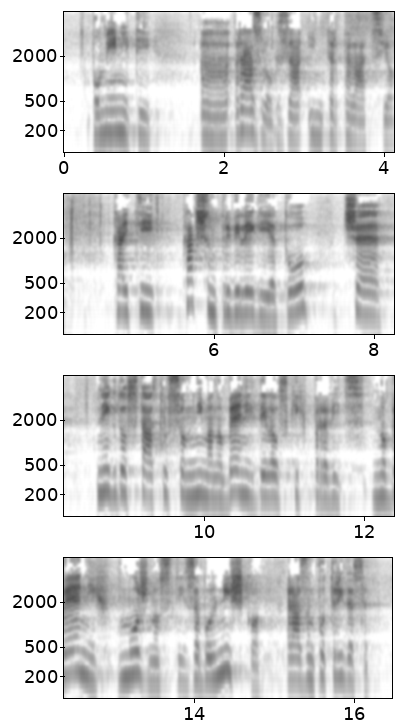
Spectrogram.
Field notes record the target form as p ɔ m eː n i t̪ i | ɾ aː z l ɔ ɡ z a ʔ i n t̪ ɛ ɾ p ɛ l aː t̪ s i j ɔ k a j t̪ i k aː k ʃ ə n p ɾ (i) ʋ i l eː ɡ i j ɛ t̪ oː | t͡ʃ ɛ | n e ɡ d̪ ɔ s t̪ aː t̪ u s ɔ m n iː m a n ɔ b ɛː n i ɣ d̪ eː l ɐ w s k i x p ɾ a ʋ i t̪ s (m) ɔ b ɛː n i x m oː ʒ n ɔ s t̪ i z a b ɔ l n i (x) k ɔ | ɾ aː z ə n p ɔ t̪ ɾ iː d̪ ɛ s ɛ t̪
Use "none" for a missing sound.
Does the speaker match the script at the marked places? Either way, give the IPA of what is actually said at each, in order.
i, n, ʃ

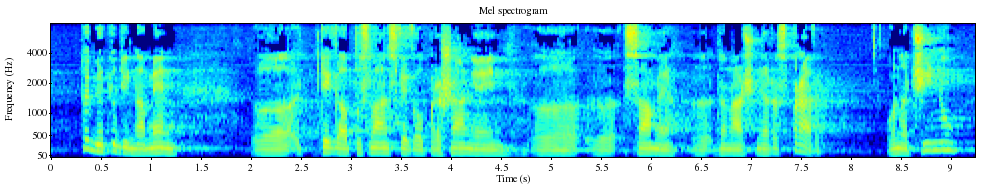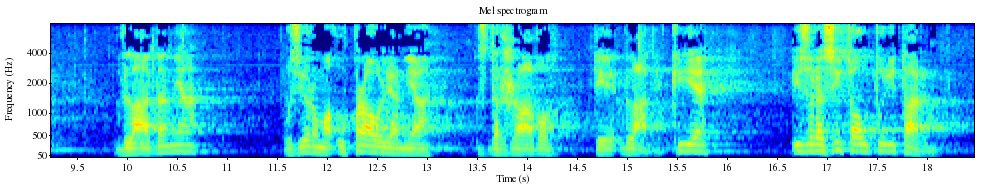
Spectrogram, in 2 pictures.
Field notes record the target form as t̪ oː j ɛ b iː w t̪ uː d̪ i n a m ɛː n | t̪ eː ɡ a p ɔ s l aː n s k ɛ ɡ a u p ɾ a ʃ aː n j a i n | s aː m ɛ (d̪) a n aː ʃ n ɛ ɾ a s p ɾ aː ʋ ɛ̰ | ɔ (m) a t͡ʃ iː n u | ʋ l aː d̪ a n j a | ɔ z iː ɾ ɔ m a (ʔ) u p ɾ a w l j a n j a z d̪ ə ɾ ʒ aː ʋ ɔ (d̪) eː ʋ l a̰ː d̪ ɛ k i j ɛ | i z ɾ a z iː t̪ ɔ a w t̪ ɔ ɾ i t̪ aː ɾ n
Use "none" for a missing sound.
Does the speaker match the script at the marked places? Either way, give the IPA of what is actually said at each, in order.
d̪, n, ʔ, t̪

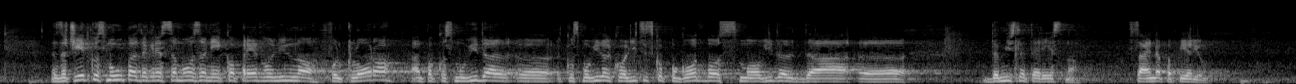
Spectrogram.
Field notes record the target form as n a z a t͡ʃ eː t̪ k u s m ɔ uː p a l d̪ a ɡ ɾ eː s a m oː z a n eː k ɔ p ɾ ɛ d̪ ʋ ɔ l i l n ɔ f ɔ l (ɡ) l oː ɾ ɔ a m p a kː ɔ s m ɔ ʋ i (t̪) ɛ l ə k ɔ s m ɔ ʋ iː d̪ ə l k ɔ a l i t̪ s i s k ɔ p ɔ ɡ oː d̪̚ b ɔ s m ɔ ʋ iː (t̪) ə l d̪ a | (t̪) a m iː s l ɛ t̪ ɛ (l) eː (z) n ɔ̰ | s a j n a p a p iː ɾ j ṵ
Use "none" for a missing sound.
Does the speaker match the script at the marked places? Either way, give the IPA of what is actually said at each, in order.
k, d̪, d̪, d̪, ɾ, s

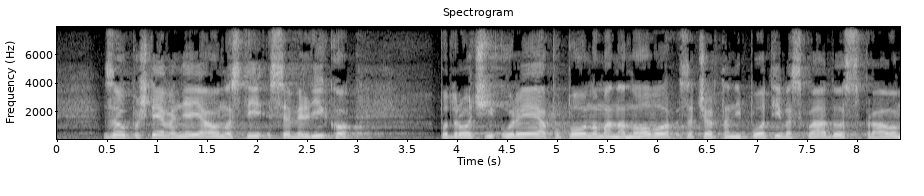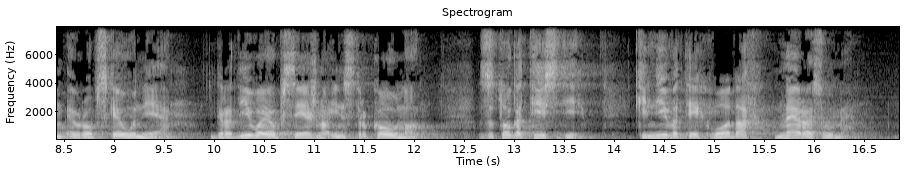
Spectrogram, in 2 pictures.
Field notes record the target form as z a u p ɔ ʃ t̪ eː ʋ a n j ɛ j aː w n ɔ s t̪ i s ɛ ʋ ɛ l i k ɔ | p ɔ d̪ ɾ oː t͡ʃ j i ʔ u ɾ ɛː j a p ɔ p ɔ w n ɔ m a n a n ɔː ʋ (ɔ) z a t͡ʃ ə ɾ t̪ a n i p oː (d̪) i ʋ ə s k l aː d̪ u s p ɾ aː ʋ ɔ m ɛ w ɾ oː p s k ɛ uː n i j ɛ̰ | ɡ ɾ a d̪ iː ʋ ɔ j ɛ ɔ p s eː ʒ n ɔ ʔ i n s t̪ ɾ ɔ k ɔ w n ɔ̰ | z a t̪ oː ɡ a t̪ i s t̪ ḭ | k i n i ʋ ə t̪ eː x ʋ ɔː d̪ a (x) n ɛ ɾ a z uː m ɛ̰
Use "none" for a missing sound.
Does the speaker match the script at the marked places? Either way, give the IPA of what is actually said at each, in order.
ɔ, t̪, x

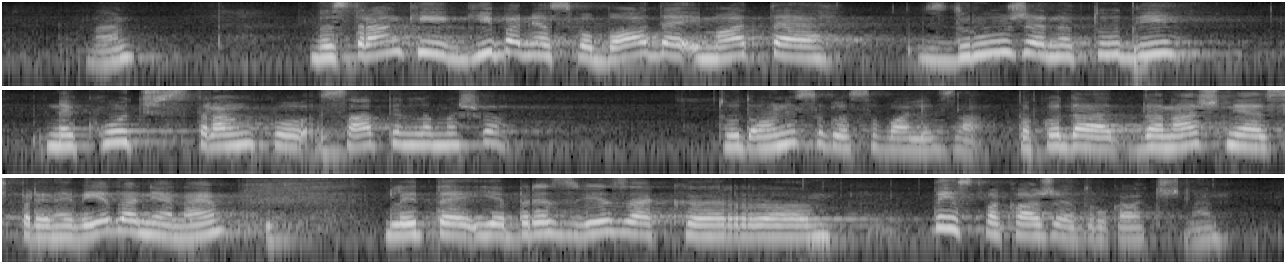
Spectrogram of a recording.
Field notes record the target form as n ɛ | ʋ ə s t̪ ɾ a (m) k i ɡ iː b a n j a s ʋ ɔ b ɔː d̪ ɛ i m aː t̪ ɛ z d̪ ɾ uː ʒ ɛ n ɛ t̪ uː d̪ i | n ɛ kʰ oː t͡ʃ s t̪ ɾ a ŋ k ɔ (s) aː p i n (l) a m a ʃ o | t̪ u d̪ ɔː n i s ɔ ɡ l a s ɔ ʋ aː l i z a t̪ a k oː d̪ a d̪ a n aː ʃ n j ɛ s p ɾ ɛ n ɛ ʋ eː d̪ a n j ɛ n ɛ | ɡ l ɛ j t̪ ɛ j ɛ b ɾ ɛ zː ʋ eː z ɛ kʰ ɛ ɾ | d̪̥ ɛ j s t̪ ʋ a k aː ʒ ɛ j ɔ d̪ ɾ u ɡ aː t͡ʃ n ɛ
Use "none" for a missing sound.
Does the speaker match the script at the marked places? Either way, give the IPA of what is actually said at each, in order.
ŋ, s, l

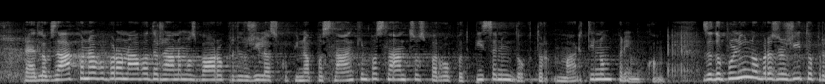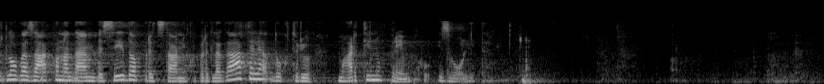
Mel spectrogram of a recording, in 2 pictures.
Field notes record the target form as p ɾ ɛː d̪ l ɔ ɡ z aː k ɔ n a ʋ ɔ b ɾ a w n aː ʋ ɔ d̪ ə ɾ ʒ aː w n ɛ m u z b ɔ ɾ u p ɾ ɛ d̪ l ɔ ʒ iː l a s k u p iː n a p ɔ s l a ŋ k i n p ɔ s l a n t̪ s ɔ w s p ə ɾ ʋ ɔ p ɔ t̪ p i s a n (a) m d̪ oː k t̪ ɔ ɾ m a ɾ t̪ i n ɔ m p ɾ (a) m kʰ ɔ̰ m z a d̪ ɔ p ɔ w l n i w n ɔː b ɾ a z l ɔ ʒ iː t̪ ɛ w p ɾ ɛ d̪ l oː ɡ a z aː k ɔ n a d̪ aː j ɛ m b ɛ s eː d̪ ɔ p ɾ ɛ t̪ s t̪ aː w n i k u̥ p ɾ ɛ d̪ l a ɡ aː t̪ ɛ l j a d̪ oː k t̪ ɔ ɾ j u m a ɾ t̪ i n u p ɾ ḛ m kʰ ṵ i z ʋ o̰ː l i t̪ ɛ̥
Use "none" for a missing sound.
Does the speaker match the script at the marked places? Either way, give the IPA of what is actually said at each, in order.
i, e

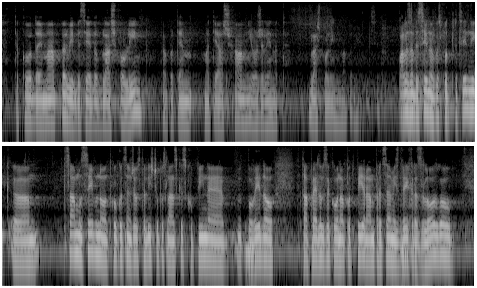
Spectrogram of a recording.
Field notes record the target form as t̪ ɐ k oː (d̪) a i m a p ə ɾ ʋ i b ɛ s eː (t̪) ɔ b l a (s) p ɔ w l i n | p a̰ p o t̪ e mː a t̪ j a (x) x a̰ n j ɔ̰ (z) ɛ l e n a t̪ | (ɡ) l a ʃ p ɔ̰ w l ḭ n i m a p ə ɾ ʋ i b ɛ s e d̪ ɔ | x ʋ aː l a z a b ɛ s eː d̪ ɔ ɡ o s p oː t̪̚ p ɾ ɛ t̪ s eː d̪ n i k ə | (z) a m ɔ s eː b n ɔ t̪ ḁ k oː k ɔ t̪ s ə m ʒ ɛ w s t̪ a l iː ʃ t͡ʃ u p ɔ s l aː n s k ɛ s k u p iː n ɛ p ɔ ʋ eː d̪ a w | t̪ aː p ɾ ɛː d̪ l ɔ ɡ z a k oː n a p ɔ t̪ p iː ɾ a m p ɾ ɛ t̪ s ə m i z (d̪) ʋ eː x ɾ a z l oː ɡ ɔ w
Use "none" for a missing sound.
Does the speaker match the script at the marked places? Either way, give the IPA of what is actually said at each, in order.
d̪, d̪, ʃ, ʃ, ʒ, b, s, d̪

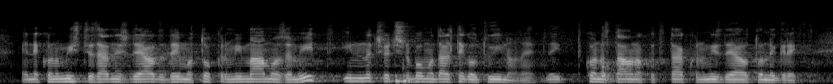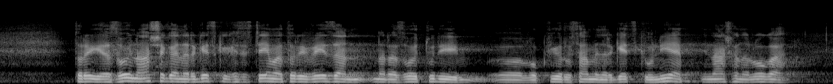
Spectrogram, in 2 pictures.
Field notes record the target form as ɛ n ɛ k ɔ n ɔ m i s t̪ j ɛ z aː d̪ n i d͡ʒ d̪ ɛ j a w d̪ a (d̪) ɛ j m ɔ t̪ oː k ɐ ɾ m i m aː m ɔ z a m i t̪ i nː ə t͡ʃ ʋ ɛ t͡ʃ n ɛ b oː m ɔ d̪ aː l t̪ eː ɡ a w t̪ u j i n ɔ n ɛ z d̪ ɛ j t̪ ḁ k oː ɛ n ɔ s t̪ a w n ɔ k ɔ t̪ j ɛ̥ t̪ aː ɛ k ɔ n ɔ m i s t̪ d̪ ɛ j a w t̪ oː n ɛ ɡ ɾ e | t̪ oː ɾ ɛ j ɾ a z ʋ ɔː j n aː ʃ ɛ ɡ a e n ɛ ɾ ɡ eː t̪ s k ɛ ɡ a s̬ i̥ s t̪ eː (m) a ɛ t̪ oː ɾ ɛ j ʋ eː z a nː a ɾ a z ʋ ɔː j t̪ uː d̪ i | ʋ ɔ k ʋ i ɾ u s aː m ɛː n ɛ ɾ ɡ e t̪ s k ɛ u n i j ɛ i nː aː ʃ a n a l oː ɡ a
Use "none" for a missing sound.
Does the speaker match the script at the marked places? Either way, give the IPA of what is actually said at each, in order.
d̪, m

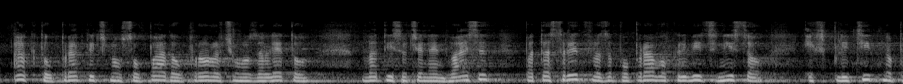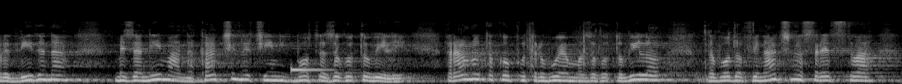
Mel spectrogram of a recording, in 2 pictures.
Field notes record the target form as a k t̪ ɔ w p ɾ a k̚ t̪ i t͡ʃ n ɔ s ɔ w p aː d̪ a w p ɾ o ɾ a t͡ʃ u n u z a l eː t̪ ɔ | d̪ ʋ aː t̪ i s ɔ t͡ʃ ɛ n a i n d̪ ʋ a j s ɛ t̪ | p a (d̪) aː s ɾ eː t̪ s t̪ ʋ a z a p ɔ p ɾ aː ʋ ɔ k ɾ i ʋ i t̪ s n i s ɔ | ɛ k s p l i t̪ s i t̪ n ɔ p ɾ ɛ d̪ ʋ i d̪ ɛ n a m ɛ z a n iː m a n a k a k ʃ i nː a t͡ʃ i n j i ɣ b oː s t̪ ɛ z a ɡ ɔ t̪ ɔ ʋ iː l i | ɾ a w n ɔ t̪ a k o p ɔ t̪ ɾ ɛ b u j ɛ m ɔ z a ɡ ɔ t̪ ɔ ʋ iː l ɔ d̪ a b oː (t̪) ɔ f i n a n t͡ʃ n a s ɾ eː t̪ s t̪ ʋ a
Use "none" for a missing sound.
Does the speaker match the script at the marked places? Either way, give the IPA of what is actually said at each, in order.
t̪, d̪

